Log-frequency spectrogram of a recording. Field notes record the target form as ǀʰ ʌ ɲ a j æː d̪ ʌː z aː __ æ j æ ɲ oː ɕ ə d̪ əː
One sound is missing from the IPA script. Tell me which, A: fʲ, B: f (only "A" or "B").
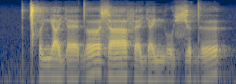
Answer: B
